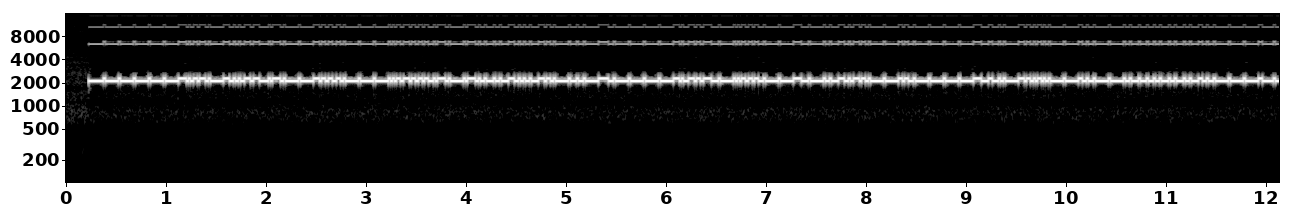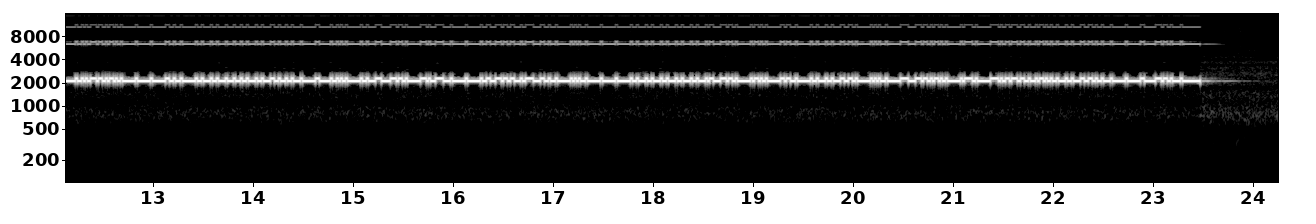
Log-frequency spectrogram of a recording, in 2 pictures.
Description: RTTY (50 baud, 170 Hz shift), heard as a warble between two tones, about 2200 Hz centre. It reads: NAME IS LEE, QTH OSLO, LOC DP10VJ DP10VJ. HOW COPY? DL8YO DE PD8V K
